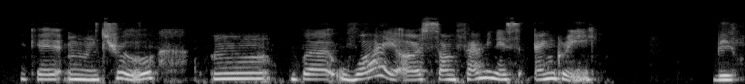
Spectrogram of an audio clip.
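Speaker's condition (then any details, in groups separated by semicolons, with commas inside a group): No condition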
